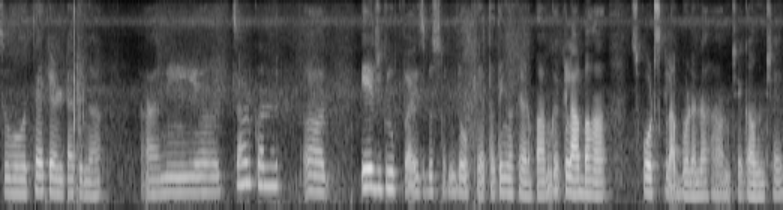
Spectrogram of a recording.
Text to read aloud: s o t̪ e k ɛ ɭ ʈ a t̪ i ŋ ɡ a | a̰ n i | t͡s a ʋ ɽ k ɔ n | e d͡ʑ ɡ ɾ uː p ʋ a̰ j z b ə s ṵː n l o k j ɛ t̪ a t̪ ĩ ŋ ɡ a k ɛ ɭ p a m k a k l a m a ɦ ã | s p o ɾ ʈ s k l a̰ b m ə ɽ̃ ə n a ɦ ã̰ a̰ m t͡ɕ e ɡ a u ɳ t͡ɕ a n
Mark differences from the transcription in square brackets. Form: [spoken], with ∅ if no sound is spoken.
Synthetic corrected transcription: s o t̪ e k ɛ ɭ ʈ a t̪ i ŋ ɡ a | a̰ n i | t͡s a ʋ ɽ k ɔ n | e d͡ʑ ɡ ɾ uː p ʋ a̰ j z b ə s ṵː n l o k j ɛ t̪ a t̪ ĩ ŋ ɡ a k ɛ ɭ p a m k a k l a [b] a ɦ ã | s p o ɾ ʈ s k l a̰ b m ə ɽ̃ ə n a ɦ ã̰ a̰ m t͡ɕ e ɡ a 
